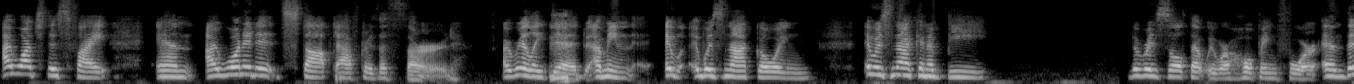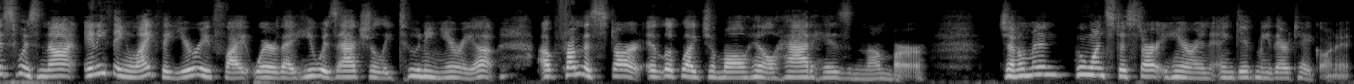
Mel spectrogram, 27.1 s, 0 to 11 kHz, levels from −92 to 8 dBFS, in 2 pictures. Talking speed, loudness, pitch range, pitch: 175 wpm, -26 LUFS, 180-230 Hz, 205 Hz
